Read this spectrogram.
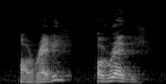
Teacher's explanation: The AL sound becomes an O sound.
